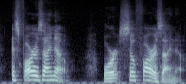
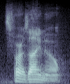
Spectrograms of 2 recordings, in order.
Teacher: more linking may occur we can link the three words far as I when saying the phrase as far as I know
